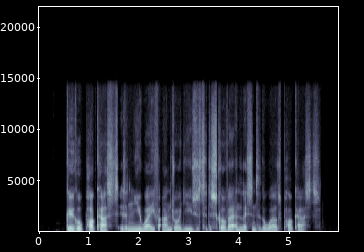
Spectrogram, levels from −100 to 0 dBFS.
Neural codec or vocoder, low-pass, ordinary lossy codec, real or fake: codec, 44.1 kHz, 7.8 kbps, DAC; 14.4 kHz; none; fake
